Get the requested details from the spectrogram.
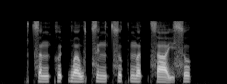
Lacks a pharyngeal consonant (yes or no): yes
